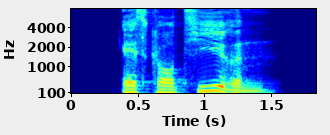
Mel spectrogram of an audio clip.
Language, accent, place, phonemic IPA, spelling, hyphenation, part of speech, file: German, Germany, Berlin, /ɛskɔʁˈtiːʁən/, eskortieren, es‧kor‧tie‧ren, verb, De-eskortieren.ogg
- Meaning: to escort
